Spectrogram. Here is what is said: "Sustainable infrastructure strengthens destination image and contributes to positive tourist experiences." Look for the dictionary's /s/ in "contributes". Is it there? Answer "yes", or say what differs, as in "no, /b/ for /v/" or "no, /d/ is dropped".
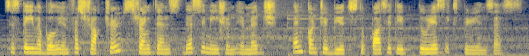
yes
